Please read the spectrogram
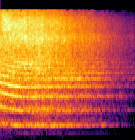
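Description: Intro sound effect over the title card: a whistle-like pitched tone with a hiss. It is loudest at the start, dips slightly in pitch, then fades away toward the end.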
